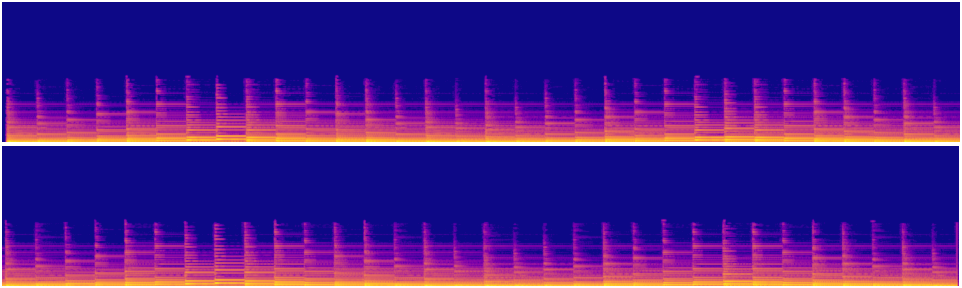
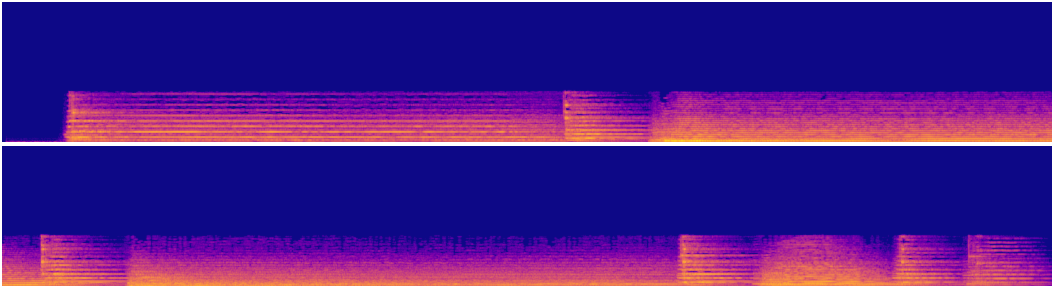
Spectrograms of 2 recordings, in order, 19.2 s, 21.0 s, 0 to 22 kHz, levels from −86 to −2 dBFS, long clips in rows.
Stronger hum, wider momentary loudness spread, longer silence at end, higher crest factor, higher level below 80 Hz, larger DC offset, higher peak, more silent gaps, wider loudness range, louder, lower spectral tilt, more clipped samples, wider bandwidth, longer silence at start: neither; second, 3 LU vs 10 LU; about the same, 0 s vs 0.05 s; second, 14 dB vs 20 dB; about the same, -42 dBFS vs -46 dBFS; neither; first, 0 dBFS vs -4 dBFS; neither; second, 1 LU vs 7 LU; first, -16 LUFS vs -23 LUFS; first, -8.5 dB/octave vs -4.5 dB/octave; neither; first, 9.6 kHz vs 8.4 kHz; second, 0.05 s vs 0.65 s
